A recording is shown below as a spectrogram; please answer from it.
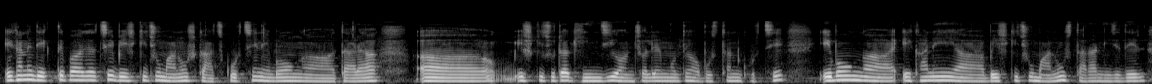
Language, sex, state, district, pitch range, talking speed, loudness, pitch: Bengali, female, West Bengal, North 24 Parganas, 155-180 Hz, 145 wpm, -18 LUFS, 165 Hz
